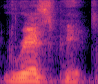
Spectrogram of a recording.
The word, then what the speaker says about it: respite: Okay, Brian Dickinson, it's pronounced respite. Respite care. Bill, pronounce it right, Bill.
